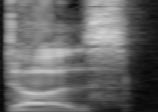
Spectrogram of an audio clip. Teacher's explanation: But in the form that we use with he, she, and it, that ooh vowel sound changes to an uh like in the word sun, butter, or money. So we don't say dos, we say does.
